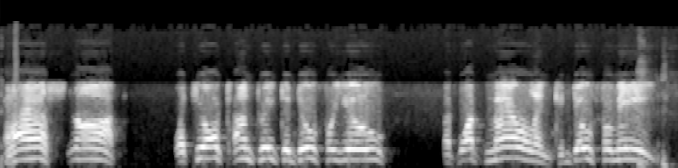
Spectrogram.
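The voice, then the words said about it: John F. Kennedy impression. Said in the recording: “Kennedy was the first voice I ever did”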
